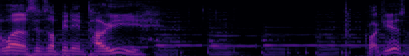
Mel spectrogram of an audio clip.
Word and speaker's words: Paris: I mean, the British say Paris generally, but obviously, if you. For the French, it's Paris, right? That's how you say it, but.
